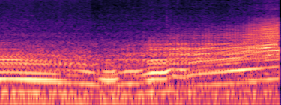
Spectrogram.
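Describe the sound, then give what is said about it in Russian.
The motor of a sand vehicle rumbles steadily and loudly, its droning engine tone climbing gradually in pitch as it accelerates. “прислушиваясь к мотору пескохода, пока звук не затих вдали”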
